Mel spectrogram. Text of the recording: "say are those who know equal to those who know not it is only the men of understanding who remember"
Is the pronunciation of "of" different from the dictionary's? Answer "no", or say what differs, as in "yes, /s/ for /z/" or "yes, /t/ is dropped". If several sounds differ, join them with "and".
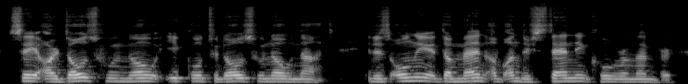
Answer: no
